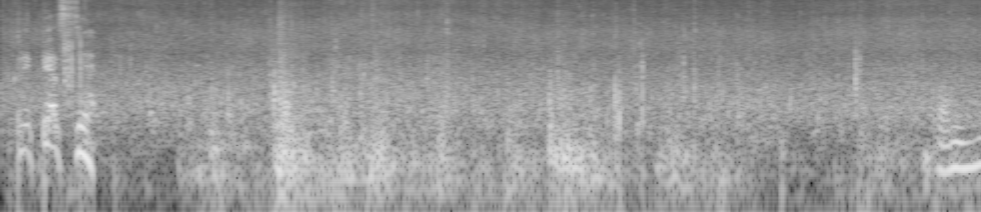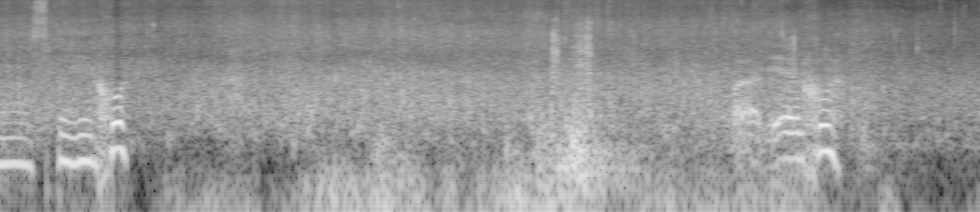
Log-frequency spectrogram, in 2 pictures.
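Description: Water rushes and gurgles steadily around a small boat.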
